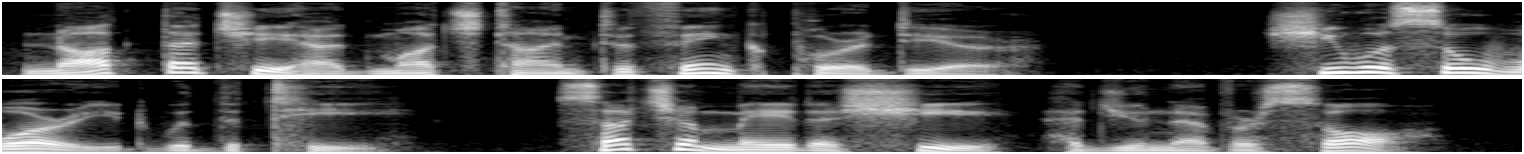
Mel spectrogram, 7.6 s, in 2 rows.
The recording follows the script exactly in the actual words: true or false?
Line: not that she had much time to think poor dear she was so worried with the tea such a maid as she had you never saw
true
